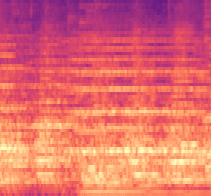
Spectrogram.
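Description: A children's wind band of flutes, clarinets, saxophones and brass playing sustained chords, with a low bass note coming in a little under a second in.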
